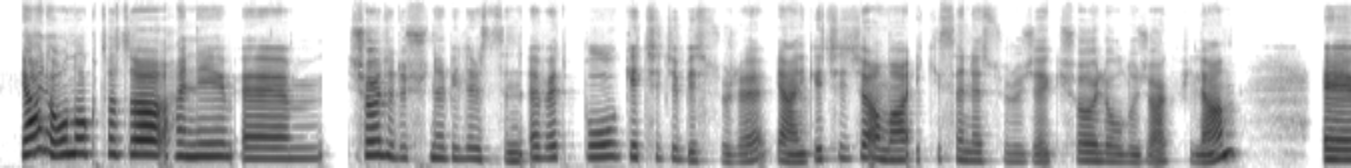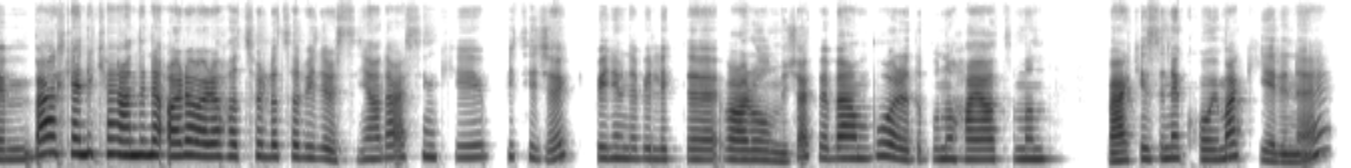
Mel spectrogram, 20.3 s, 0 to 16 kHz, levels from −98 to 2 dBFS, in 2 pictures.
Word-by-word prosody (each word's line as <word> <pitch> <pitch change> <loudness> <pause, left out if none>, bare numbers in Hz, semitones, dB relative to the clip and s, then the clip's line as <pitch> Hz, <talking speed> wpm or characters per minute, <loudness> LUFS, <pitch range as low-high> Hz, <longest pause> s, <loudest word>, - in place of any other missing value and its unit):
Yani, 345 +1 +7
o 320 +2 +5
noktada, 325 -2 +5
hani, 280 0 0
emm, 230 0 -3 0.2
şöyle 300 -2 0
düşünebilirsin, 230 -7 -9
"Evet, 250 +1 -5 0.2
bu 265 +1 -3
geçici 245 -4 -9
bir 185 - -8
süre. 175 0 -10
Yani, 165 -3 -1
geçici 230 +4 -7
ama 210 -3 0
2 210 +2 -22
sene 190 -4 -9
sürecek, 170 - -13
şöyle 185 -2 -6
olacak 160 +2 -8
filan." 165 - -1 0.6
Emm, 215 0 +1
belki, 340 +1 +7
hani, 325 +1 +6
kendine 305 -2 +6
ara 295 +1 +6
ara 280 0 +5
hatırlatabilirsin. 260 -6 -4
Ya, 225 +1 -3
dersin 265 +1 -3
ki: 260 0 -9
"Bitecek, 255 +1 -7 0.2
benimle 235 -1 -3
birlikte 220 -1 -4
var 210 -1 +4
olmayacak 180 - -3
ve 235 -1 -5
ben 235 0 +3
bu 285 -1 0
arada 215 -5 -1
bunu 220 0 -3
hayatımın 220 +1 0 0.3
merkezine 225 +6 +1
koymak 215 +5 -1
yerine, 180 - -2
230 Hz, 135 wpm, -23 LUFS, 210-275 Hz, 0.6 s, Yani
